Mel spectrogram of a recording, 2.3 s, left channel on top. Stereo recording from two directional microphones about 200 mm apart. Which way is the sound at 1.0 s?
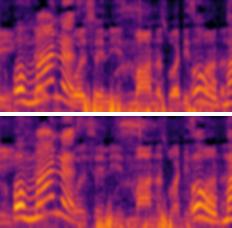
55° left (ahead or behind).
